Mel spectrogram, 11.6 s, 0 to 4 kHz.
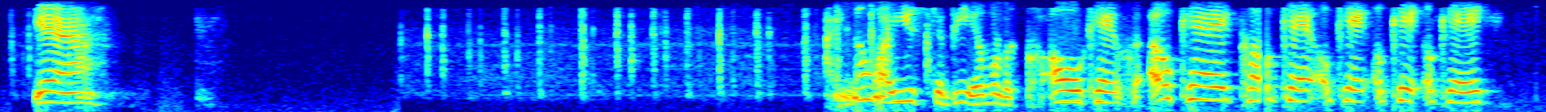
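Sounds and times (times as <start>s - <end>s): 
light clicking keystrokes typing a message: 0.0s - 0.3s, 3.0s - 7.4s
speech: 0.2s - 0.8s, 6.4s - 11.3s.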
